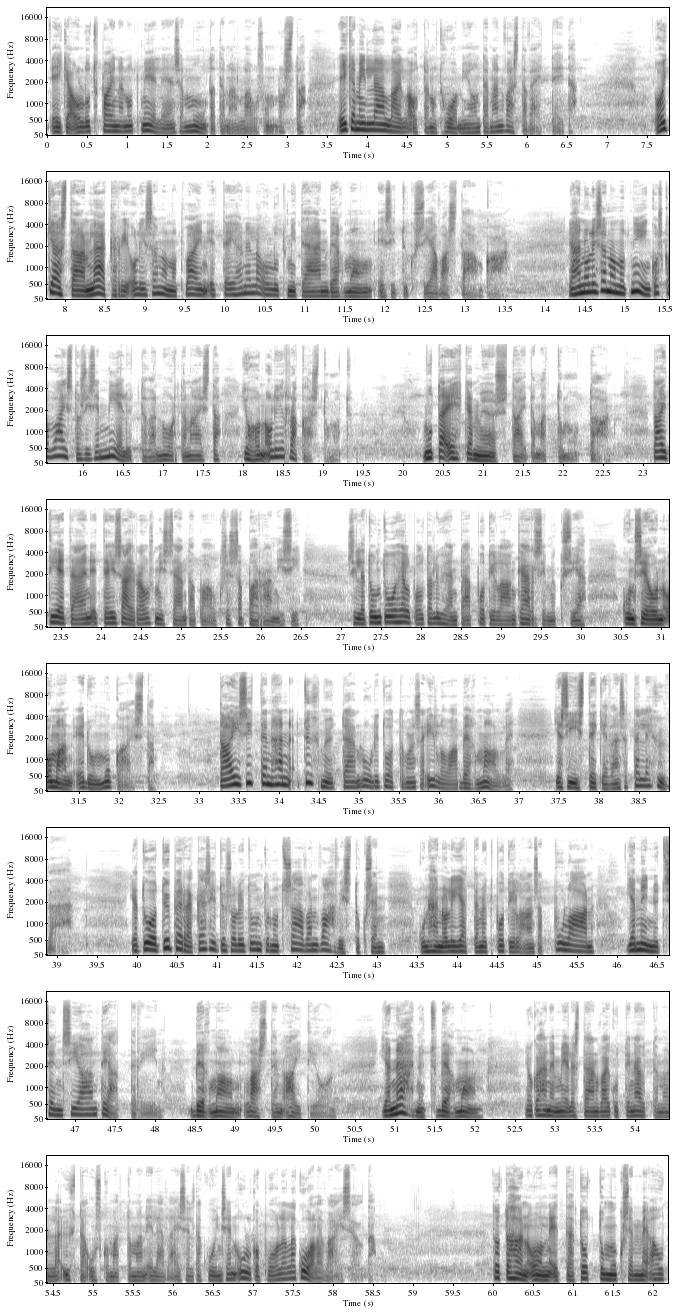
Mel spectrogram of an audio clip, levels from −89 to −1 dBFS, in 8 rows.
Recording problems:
chatter from many people; faint; throughout; 30 dB below the speech

